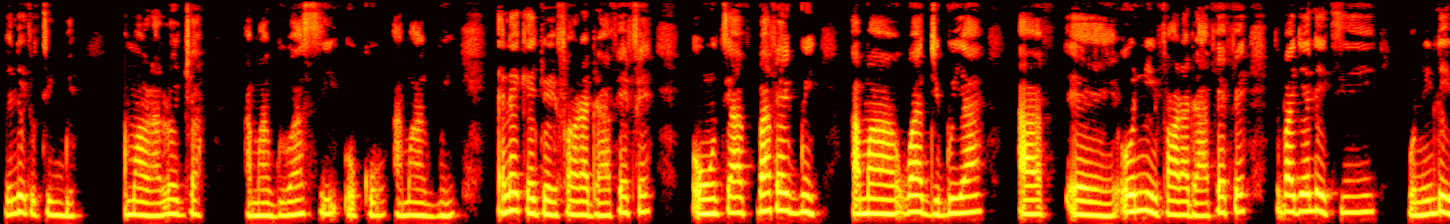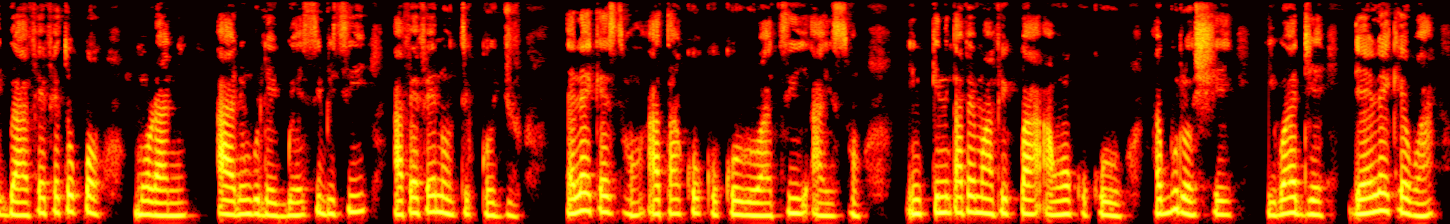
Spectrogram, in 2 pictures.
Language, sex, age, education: Yoruba, female, 15-29, secondary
